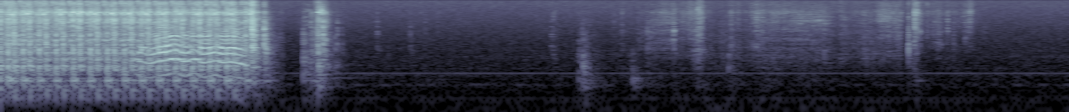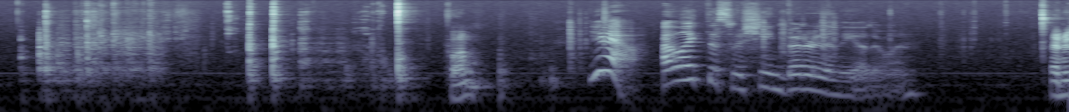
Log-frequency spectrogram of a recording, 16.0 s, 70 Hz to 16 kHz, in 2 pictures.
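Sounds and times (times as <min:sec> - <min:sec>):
faint steady hum: 0:00.0 - 0:16.0.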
